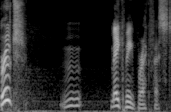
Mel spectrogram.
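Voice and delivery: loud, swooping, bossy bard voice. Voicing the bard ordering the brute to cook: voicing the bard giving an order.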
